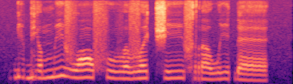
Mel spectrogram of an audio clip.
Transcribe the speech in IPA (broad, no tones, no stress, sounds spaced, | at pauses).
ɠ i b j ə m i v ɔ f u β ə v ə t͡ʃ i f r ʌ w i ɗ ɛ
